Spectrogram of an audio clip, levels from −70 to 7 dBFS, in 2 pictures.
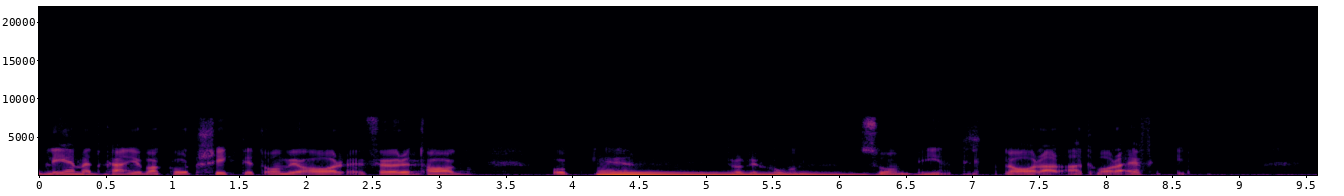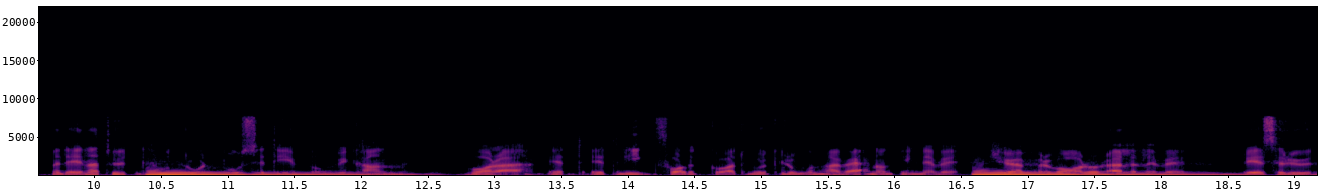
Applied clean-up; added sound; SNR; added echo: neural diffusion model UNIVERSE++.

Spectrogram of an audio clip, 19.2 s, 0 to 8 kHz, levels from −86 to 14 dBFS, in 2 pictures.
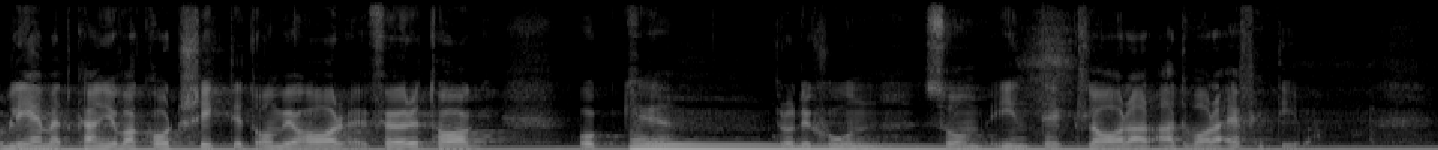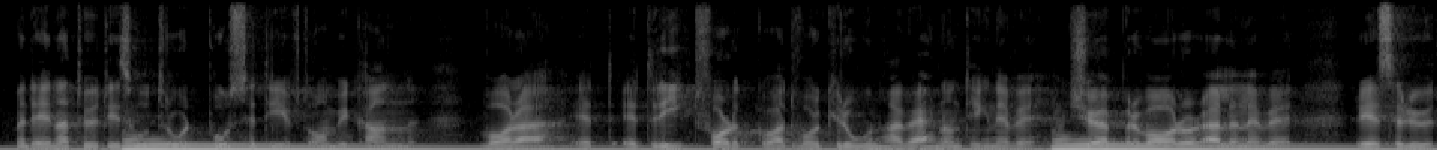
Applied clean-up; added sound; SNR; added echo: none; Bass guitar; -4 dB; none.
